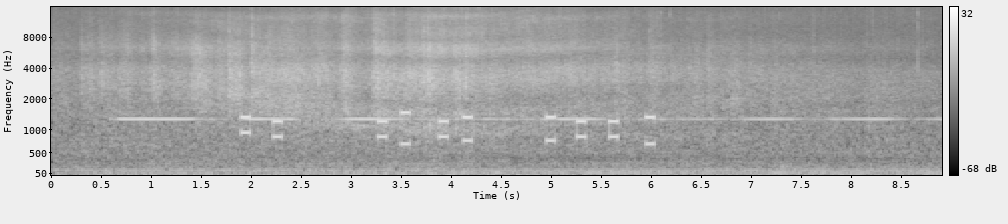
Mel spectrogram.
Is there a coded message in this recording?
Yes: DTMF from 1.9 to 6.0 s, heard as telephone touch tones, dialled by hand, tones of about 90 ms, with street noise. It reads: 07 7375 5772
